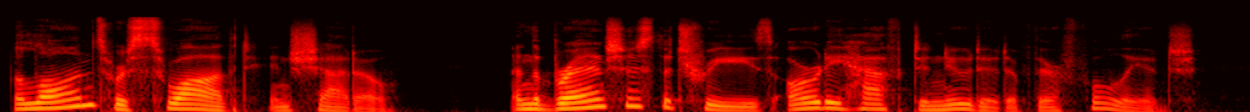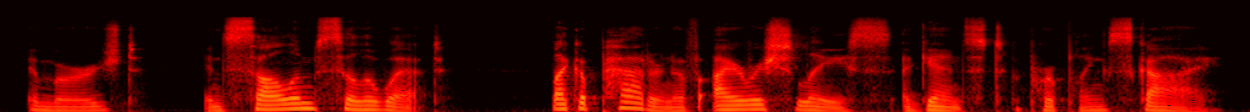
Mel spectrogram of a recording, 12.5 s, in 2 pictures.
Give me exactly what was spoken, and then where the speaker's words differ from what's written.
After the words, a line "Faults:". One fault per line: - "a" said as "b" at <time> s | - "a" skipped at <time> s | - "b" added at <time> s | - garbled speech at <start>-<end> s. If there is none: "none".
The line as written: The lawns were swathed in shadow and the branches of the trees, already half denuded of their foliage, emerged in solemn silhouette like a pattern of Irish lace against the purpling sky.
The lawns were swathed in shadow and the branches the trees, already half denuded of their foliage, emerged in solemn silhouette like a pattern of Irish lace against the purpling sky.
Faults:
- "of" skipped at 3.3 s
